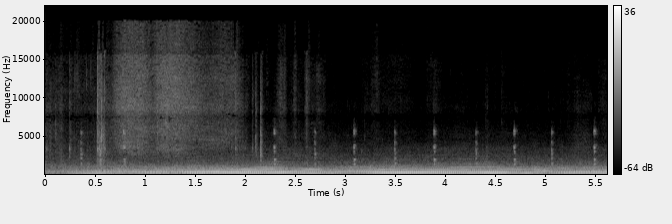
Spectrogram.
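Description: A Jaguar XE P300S AWD accelerates hard from inside the cabin, its engine note rising in two long surges with a gear change between them, loud and steady with no talking.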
